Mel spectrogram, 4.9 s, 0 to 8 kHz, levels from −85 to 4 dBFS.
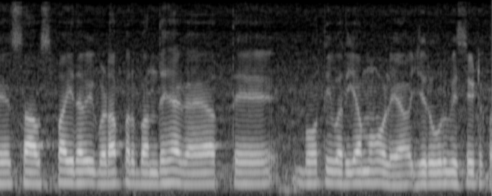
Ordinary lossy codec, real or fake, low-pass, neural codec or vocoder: none; fake; none; codec, 16 kHz, 16 kbps, FreqCodec, larger model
